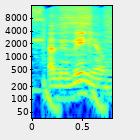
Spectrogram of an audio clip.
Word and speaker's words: aluminium: those names but yeah I am liking aluminium yeah aluminum aluminum uh it's still the same thing spelled the same way just pronounce differently depending on on where you are so they have actually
